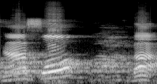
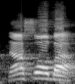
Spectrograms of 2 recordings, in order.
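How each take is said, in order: First: Very slow, each syllable drawn out; broken into syllables. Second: Said in the usual way. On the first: Shown as a demonstration. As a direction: spell it out slowly for learners. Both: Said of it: "এবার এটা কি হবে?".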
